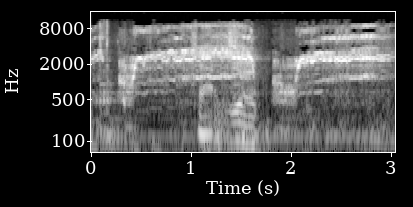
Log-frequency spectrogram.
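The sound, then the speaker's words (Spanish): High-pitched piglet squeals and oinks used as a refrigerator alarm that sounds when the fridge is opened, two long shrill bursts with a short break between them, loud and strained, with no talking. “Pero ahora la mamá eh, le puso unos lechoncitos.”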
